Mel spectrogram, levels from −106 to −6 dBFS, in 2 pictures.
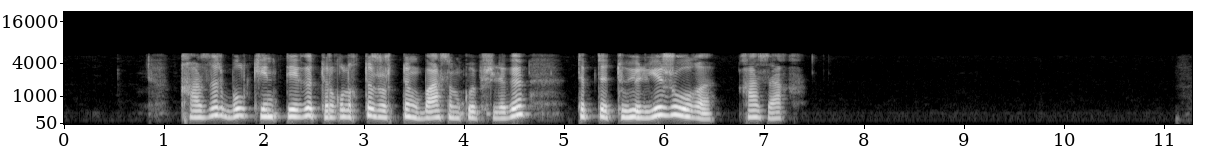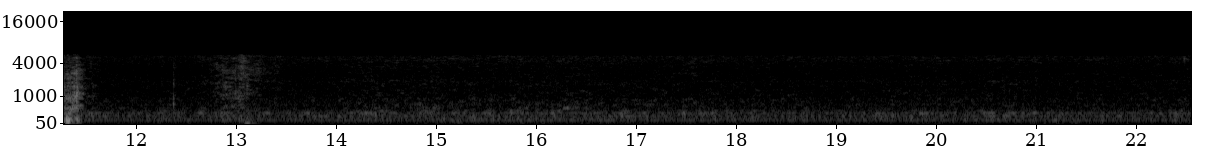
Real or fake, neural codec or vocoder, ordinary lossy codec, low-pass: real; none; none; 5.4 kHz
